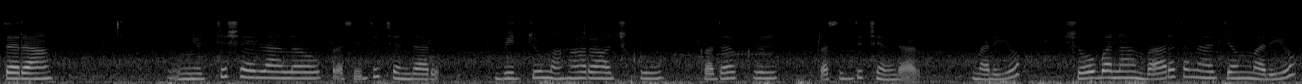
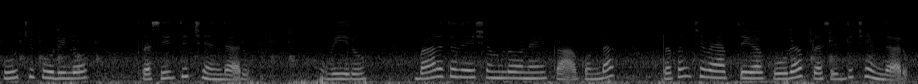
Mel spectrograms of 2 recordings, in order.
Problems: constant background noise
